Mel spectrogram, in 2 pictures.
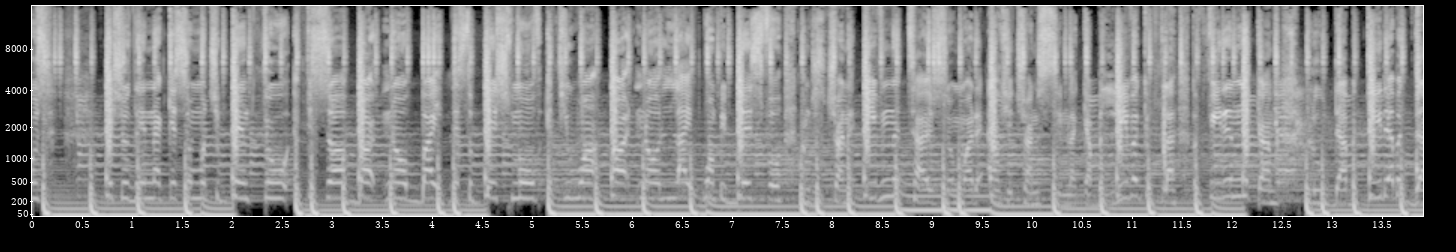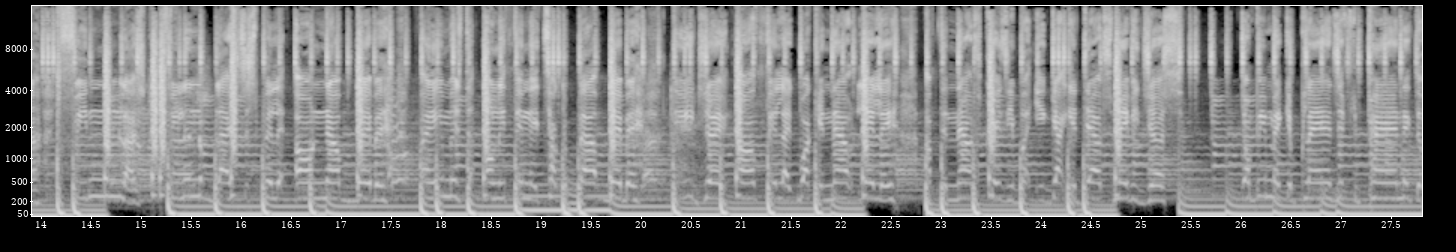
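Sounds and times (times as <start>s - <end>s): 
808 drum machine drums: 0.1s - 24.9s, 25.4s - 27.7s.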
